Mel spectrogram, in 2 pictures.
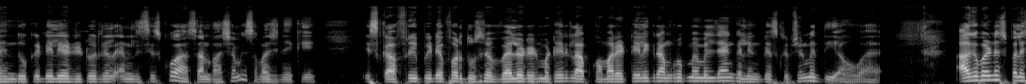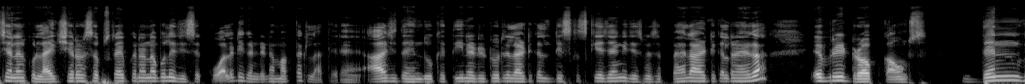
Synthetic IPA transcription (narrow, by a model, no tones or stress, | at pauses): ɦɪ̃nd̪ukeɖeːlieːɖɪʈoːɾijəlɛ̰ːnəlɪsɪskoaːsaːnbʱaːʃamẽsɐməd͡ʒʱneke | ɪskafɾiːpiːɖefɔːɾd̪uːsɾeʋɛːljuoɖeːɖmɐʈeːɾijəlaːp̚koɦɐmaːɾeʈeːliɡɾaːmɡɾuːpmẽmɪld͡ʒaːẽːŋɡelɪ̃ŋk̚ɖɪskɾɪpʃənmẽd̪ija̰ɦṵa̰ɦɛ̰ː | a̰ːɡebɐɽnese̥pɛɦlet͡ʃɛːnəlkolaːɪkʃeːɾɔːɾsɐbskɾaːɪb̚kɐɾnanɐboːled͡ʒɪsːekwa̰ːlɪʈikɐ̃ɳʈẽːɳʈɦɐmab̚t̪ɐkla̰ːt̪eɾɐɦḛ̃aːd͡ʒd̪ɐɦɪ̃nd̪uket̪iːneːɖɪʈoːɾijəlaːɾʈɪkəlɖɪskəskied͡ʒaːẽːŋɡed͡ʒɪsmẽs̬epɛɦlaːɾʈikəlɾɐɦeːɡaɛʋɾiɖɾɔːp̚kaːʊ̃ɳʈs | d̪ɪn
